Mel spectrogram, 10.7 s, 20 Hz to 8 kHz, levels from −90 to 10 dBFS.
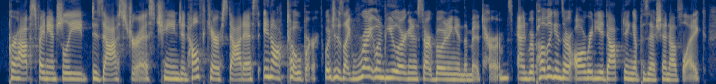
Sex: female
